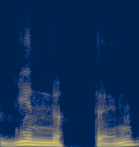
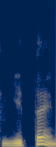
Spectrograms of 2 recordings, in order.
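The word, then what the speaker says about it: יִתֵּן: It's not yin ten, it's yiten, where the noon goes, missing.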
